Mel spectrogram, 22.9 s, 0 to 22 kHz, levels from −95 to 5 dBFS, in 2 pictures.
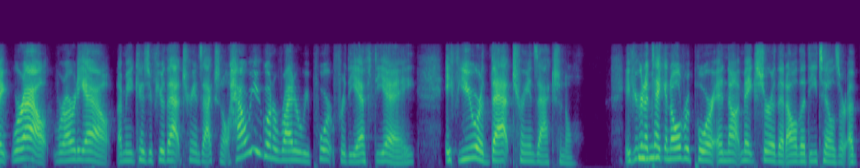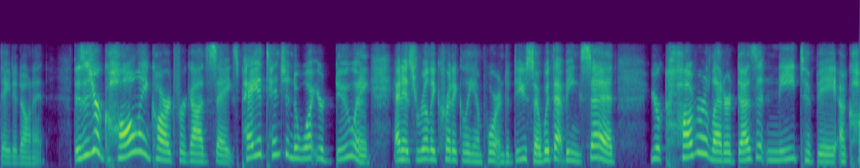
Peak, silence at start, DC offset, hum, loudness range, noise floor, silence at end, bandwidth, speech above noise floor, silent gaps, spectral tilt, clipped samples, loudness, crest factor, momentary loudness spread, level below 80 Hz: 0 dBFS; 0 s; under 0.1%; none; 5 LU; -52 dBFS; 0 s; 7.6 kHz; 31 dB; none; -2 dB/octave; under 0.1%; -20 LUFS; 20 dB; 13 LU; -64 dBFS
